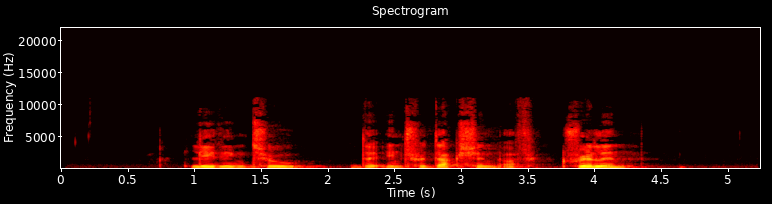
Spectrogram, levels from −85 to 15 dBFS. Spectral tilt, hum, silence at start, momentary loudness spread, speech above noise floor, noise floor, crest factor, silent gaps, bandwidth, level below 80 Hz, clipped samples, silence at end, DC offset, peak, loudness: -6 dB/octave; none; 1 s; 21 LU; 50 dB; -73 dBFS; 22 dB; none; 10.5 kHz; -68 dBFS; under 0.1%; 1 s; under 0.1%; -4 dBFS; -24 LUFS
